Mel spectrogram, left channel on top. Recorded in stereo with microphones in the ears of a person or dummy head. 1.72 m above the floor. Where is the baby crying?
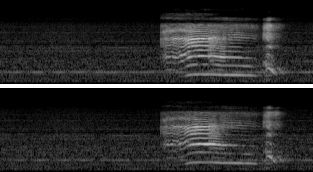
10° left (ahead or behind), 1.1 m.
